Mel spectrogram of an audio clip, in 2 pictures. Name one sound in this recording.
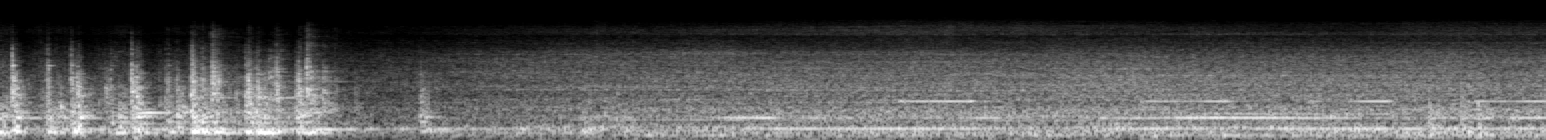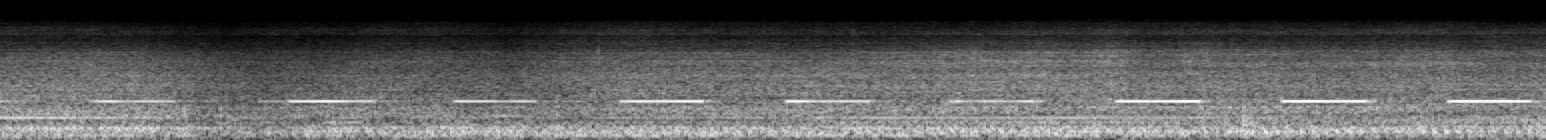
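A diesel excavator engine rumbles and whines steadily.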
